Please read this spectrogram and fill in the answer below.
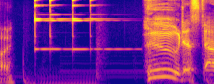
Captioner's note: bell dings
